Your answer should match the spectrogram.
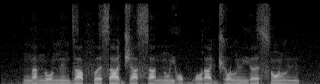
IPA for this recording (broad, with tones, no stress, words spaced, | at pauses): na˨no˧nĩ˧ da˨ fɛ˨˦sa˧d͡ʒa˨sa˨ nũ˧jɔ˨bɔ˨ɾa˨ d͡ʒɔ˨lĩ˨jɛ˨˦ sɔ̃˦˨lĩ˨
